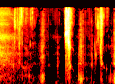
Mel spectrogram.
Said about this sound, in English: I can bite part of one pretzel, then bite the side of another pretzel, and then I hook them together, and I can count that as one pretzel. Mmm. Boy, that was good.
